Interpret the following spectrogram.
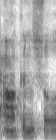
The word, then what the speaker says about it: Arkansas: flood but SAS yeah Arkansas that's how it's pronounced that's the one which they've got which is like in England where we've got like Worcester I just thought Arkansas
